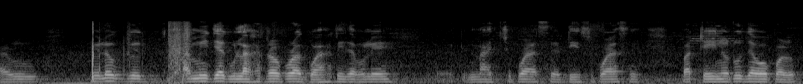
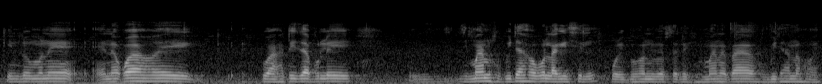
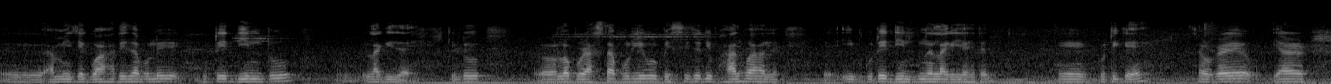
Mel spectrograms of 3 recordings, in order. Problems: constant background noise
